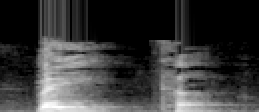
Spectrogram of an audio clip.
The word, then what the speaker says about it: beta: 第一个是子音是 B 的口型，所以是 beta 啊。那你可以在旁边写好像 boy 哈 B 的发音啊。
